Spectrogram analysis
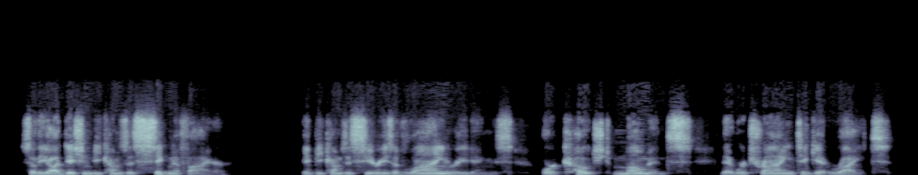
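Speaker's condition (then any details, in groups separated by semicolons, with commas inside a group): No condition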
